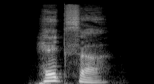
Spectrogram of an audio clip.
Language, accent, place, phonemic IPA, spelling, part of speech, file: German, Germany, Berlin, /ˈhɛk.sɐ/, Hexer, noun, De-Hexer.ogg
- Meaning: warlock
